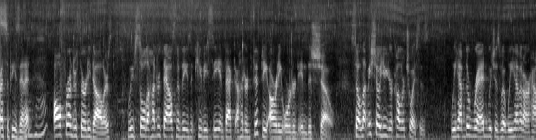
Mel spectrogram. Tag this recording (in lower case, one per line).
sizzle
